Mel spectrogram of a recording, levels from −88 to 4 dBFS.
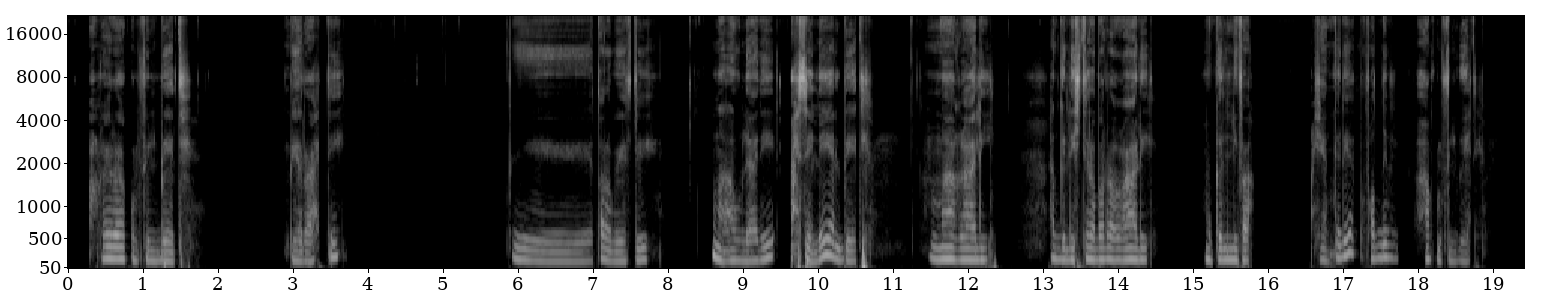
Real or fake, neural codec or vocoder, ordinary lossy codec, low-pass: real; none; none; none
